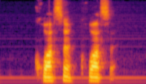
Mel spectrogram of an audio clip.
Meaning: A dance rhythm from the Congo (DRC), where the hips move back and forth while the hands move to follow the hips
- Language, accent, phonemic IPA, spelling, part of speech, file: English, US, /ˈkwɑs.ə ˈkwɑs.ə/, kwassa kwassa, noun, En-us-kwassa kwassa.ogg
